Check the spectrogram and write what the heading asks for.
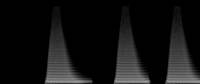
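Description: Three short synthesizer notes from a sawtooth wave run through a low-pass filter whose cutoff an ADSR envelope sweeps up and back down, so each note goes 'wow', opening bright and turning darker as it dies away. The notes start about half a second in.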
